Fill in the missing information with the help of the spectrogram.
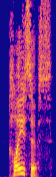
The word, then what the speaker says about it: klesis: and the Greek participle klesis, K-L-E-S-I-S, again a long E there.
